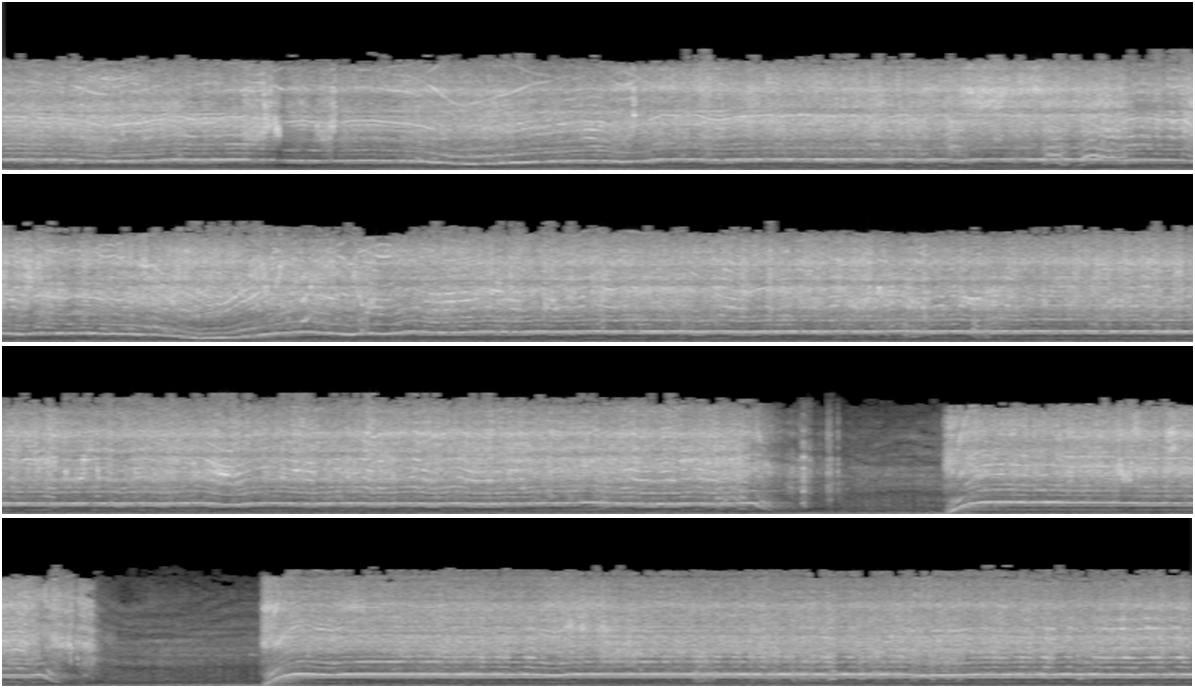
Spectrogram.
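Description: Small high-speed surgical burr whining as it grinds the cartilage off the carpal joint surfaces, its pitch dipping as it bites into bone. It stops twice, briefly, near the end and spins straight back up to speed.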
